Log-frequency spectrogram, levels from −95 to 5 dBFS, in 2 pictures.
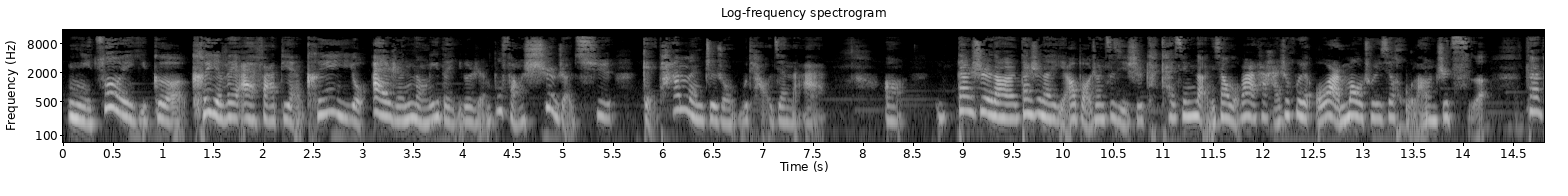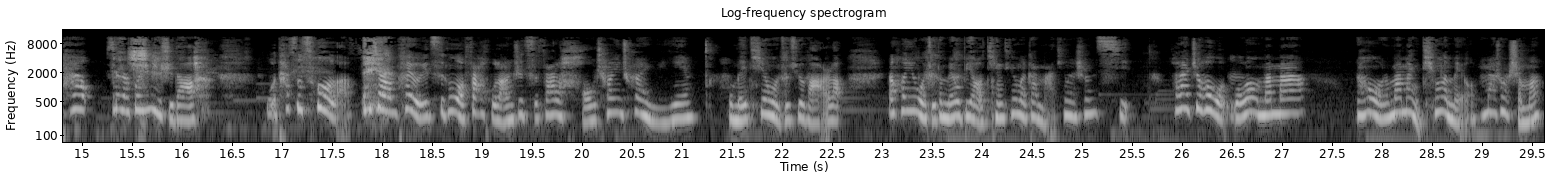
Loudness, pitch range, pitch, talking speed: -30 LUFS, 215-280 Hz, 240 Hz, 330 characters per minute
